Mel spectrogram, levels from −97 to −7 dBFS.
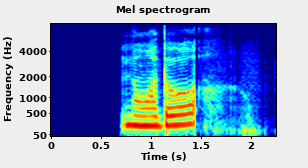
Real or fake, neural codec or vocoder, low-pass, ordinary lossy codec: fake; codec, 16 kHz, 8 kbps, FreqCodec, smaller model; none; none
